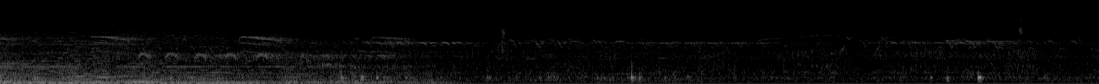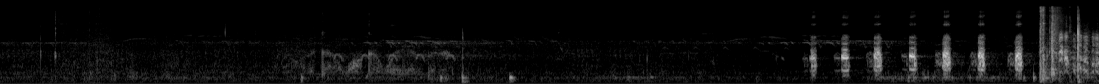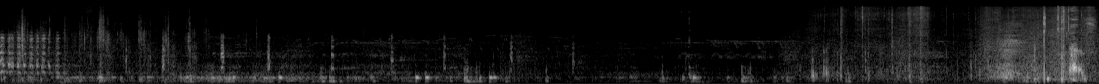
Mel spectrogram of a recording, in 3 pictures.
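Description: A wild turkey gobbler gives a loud, rapid rattling gobble about two-thirds of the way through, followed at once by a short burst of noise. Music fades out in the first few seconds, and faint bird calls run underneath.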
